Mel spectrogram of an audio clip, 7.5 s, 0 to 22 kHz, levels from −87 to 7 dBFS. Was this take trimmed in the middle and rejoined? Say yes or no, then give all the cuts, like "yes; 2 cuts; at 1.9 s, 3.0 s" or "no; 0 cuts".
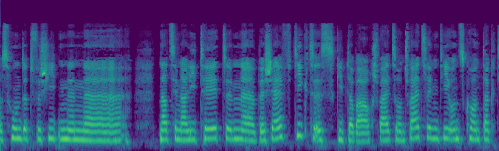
no; 0 cuts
